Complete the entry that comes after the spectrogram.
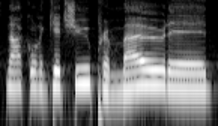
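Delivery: slow, loud, high Baltimore twang; hammed-up Baltimore accent, long fronted O; exaggerated Baltimore accent. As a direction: stretch "promoted" in a thick Baltimore accent. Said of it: "not to talk like that".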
